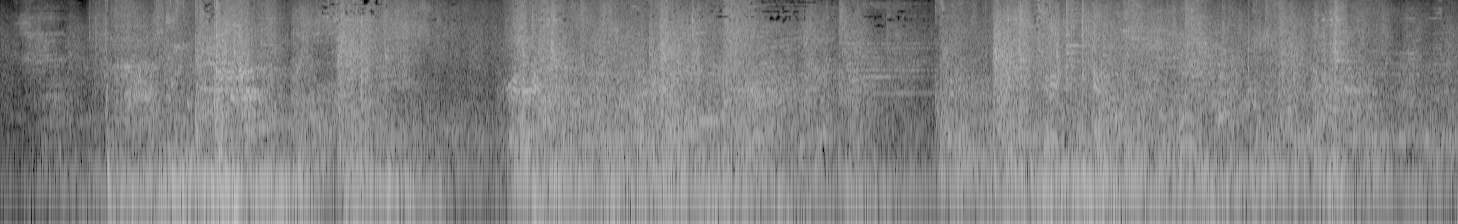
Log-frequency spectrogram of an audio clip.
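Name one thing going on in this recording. Game spells blast and clash in a busy fight.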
